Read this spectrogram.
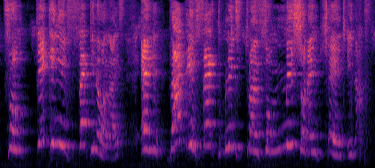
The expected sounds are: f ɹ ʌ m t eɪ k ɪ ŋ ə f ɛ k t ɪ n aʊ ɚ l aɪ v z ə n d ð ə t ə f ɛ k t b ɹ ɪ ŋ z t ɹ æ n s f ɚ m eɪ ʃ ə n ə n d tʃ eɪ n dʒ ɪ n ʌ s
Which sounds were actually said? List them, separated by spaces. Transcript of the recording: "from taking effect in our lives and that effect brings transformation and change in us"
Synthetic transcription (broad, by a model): f ɹ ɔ m t eɪ k ɪ ŋ ə f ɛ k t ɪ n aʊ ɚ l aɪ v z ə n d ð ə t ə f ɛ k t b l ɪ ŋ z t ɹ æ n s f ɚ m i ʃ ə n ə n tʃ eɪ n dʒ ɪ n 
